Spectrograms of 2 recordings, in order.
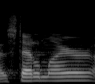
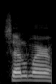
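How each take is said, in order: First: A t sound follows the opening s. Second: No t sound follows the opening s. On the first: The speaker calls it wrong. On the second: The speaker calls it right.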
